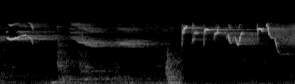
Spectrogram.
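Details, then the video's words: Six-month-old male European goldfinch singing inside its cage as it starts its song: a drawn-out buzzy note, a short break, then rapid high tinkling twitters. "الحسون بعد مرور ستة شهور أصبح يغرد"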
